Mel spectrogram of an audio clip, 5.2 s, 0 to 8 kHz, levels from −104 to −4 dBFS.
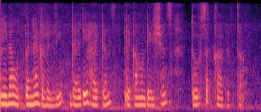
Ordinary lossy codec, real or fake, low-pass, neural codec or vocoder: AAC, 32 kbps; fake; 7.2 kHz; codec, 16 kHz, 4 kbps, FreqCodec, smaller model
